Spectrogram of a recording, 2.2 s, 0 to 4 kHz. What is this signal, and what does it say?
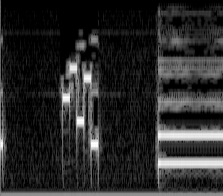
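Five-tone selective call (ZVEI), heard as quick runs of five tones, tones of about 70 ms. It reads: 88501
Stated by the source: ZVEI five-tone selective call received by SDR.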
